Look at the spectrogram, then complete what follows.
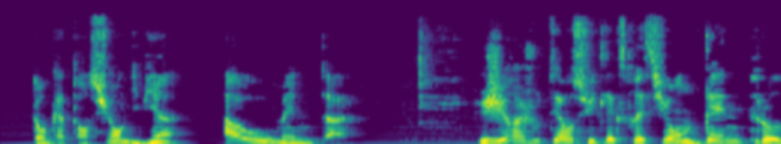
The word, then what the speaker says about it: aumentar: Ensuite, j'ai mis le verbe, attention à la prononciation, le verbe aumentar, j'ai exagéré la prononciation exprès. En français, ça veut dire augmenter. Et vous voyez la différence de prononciation qu'il y a entre AU en espagnol et AU en français. En espagnol, on a deux sons, AU, et en français, on a un seul son, O.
